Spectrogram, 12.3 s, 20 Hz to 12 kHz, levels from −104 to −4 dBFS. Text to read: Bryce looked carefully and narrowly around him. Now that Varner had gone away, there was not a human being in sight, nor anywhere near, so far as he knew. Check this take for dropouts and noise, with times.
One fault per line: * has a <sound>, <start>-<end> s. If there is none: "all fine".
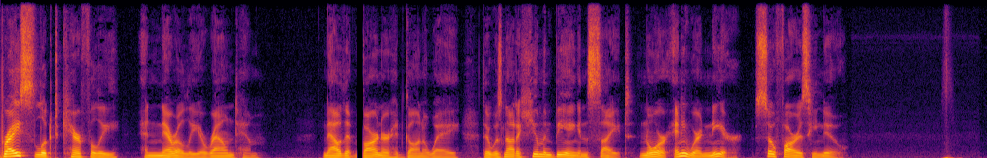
* has a dropout, 4.5-4.5 s
* has a whoosh, 11.8-12.0 s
